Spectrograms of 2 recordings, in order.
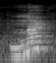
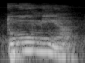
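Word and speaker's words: μακροθυμία: En el griego, mak con K, makrotumia. Es medio difícil pronunciarlo. Makrotumia, no to, tumia.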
